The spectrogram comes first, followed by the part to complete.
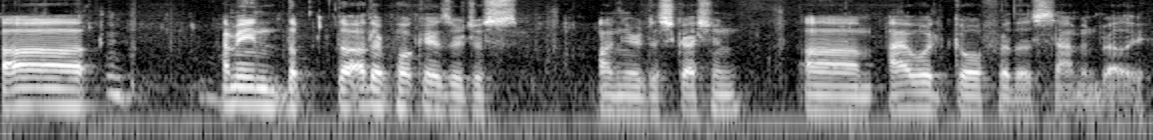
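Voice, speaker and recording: A man, a podcast guest calmly recommending dishes in a casual chat. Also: low-pitched, vocal fry, a little hiss or hum. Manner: relaxed, unhurried explaining.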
